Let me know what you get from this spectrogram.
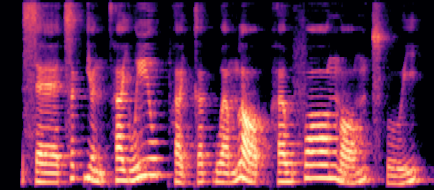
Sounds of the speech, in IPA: s ɛː˨ t͡s ɐ˥ k̚ j ɵ˨˩ n t̪ʰ ɐ˧ j w iː˥ w pʰ ɐ˨˩ j k ɐ˨ k̚ w ɐ˨˥ m l ɔː˨ p̚ h ɐ˧ w f ɔː˥ n̪ ɔː˨˥ m t͡sʰ uː˨˥ j

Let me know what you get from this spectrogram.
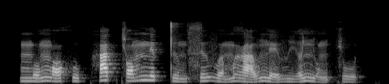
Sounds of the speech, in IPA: m o˨˩˦ ŋ ɔ˨˩˦ x u˨˩ p̚ h a˦˥ t̚ c ɔ˧˥ m n e˦˥ p̚ t̪ ɨ˨˩ m s ɨ˧˥ v ə˨˩˦ m ɣ a˨˩˦ w n e˨˩˨ v i˨˩˦ ə̯ ɲ o˨˩˨ ŋ c u˨˩ t̚

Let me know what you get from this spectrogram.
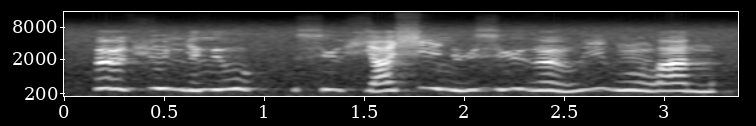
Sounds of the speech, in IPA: œ̃˥˧ ç ø˥˧ ɲ ə˩˥ lʲ o˧˥˧ | s y˧˩ ç a˩˥ ɕ i˥˧ l y˩˥ z y˧˥˧ ð œ̃˧˩ β i˧˥˧ β ũ˧˩ lˠ a˧˩ n

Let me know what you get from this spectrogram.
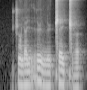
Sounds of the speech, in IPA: t͡ʃ ɔ̃ j ɛ j r y n y ǁ e j ɡ͡ǁ œ

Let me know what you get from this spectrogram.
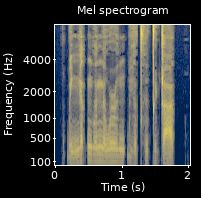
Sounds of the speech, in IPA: ɓ ɛ˨˩ ɲ a˦˥ t̚ ŋ u˧˥ ə̯ n ə˧˥ w ɹ ɨ˧ ŋ ɓ i˨˩ ə̯ t̪ʰ ɨ˨˩ t̪ i˨˩ ʈ aː˨˩ t̚

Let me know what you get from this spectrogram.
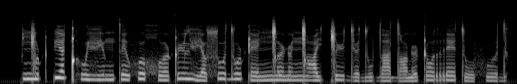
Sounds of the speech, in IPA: ŋ͡ǀ u˨ ʈ pʲ a˦ ǃʰ u˨ vʲ o˨ ŋ t̪ e˨ xʷ a˦ χʷ ə˨ o̯ ʈ y˦ l vʲ ɑ˨ sʷ ɯ˦ d u˦ ʈ e˨ ŋ͡ǀ ɯ˦ ɳ ʏ˦ ŋ͡ǀ ɑ˦ j ǀ y˦ d ʏ˨ d u˨ d̪ a˨ d ɑ˨ ɳ ʏ˦ ʈ o˦ r e˦ t u˨ xʷ ɯ˦ d

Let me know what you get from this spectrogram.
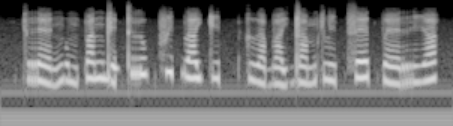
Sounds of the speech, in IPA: k r ɛː˨˩ ŋ o˨˩ m p a˦˥ n d e˨˩ ʔ t r u˦˥ k̚ f i˥˩ t̚ l a˥˩ j k i˥˩ t̚ | k ɯ˨˩ a̯ b a˩˦ j d a˩˦ m k l i˨˩ t̚ s ɛː˦˥ t̚ p ɛː˧ r i˦˥ a̯

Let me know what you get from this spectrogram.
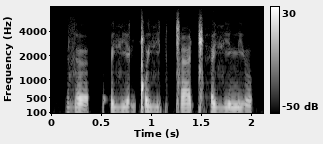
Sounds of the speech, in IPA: z ə | ʔ ə vʲ æ ɡ ǃ u vʲ ə˞ k ǀ æ ǁʰ ɛ vʲ æ mʲ ʊ

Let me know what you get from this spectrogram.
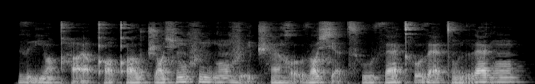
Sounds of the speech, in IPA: ð ḭ˩˧˩ j õ˩ qʰ æ̰˩˧˩ qʼ ɒ˩ qʼ o˩˧˩ t͡ʃ ɒ˩˧˩ ɕ ũ˥ f ĩ˥ ɡ õ˧˥˧ v ḛ˩˧˩ t͡ʃʰ æ̃˩˧˩ ʁ o̰˩˧˩ ð ɒ˥ ɕ æ̰˩ t͡sʰ u˩˧˩ θ æ˧˥˧ kʰ o̰˥ ð æ̰˥ tʼ ũ˩ r æ˥ ɡ õ˥

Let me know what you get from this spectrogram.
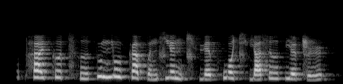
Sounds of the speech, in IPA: pʰ a˥ ɪ̯ k ɤ˥ t͡sʰ ɹ̩˧˥ t̪ u˥˧ n̪ j o˥˧ ʊ̯ k ä˥˩ p ə˧˥ n ɕ j ɛ˥˩ n t͡ɕʰ ɥ ɛ˧˥ pʰ w ɔ˥˩ t͡ɕʰ j ä˧˥ s ɹ̩˥ t̪ j ɛ˥˩ ʈ͡ʂ ɻ̩˧˥

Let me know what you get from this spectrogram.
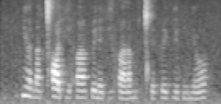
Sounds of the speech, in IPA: pʲ ũ ɐ̯ n ã ǀʰ ɑ fʲ a f ãː k͡p ɪ ɾʲ ã fʲ ṳ f ã ɾ ã m ṳ ǀʰ ɪː k͡p ɪː pʲ o pʲ ũ mʲ õ

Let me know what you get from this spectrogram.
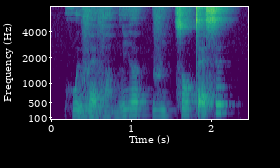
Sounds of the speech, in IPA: h w ɨ̰˧˨ v ɛ˧˩ v a̤˨˩ m l i˧ ə̯ | v i˨˩ k̚ s o˨˦ t̪ ɛ̰˧˥ s ɨ˦˥ t̚

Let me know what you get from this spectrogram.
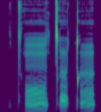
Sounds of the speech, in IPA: tʰ õ ǀ ə ǃ ə̃

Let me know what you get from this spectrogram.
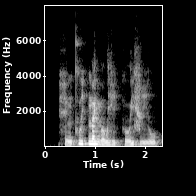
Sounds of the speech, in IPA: h ɪ˨˥ ŋ kʷʰ iː˥ k̚ n̪ ɐ˥ j n̪ o˨˧ w j iː˨ k̚ h uː˨˥ j f iː˨ w

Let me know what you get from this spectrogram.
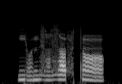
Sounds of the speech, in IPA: j ɔ̤ n z i̤ zˤ ə˞ f t ɔ̃

